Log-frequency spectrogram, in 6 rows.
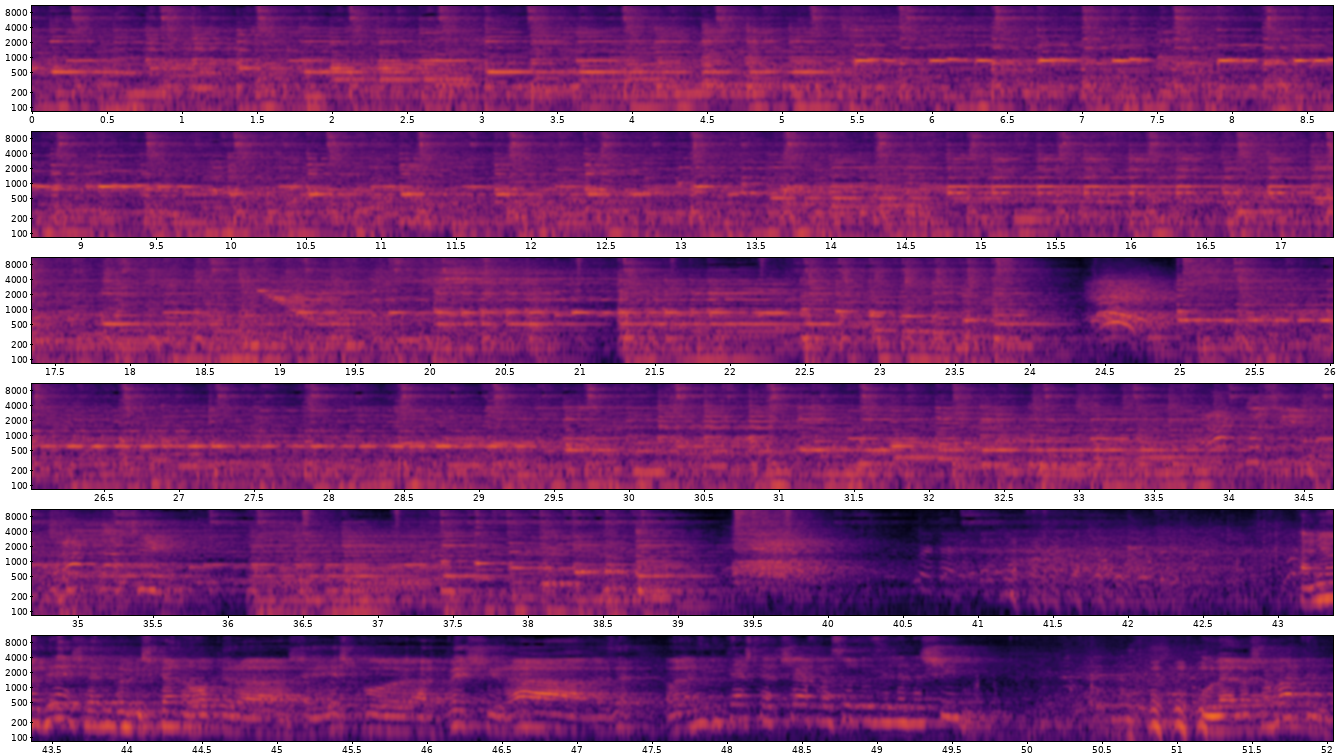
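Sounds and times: boogie-woogie piano bass and drums: 0.0s - 24.3s, 25.0s - 39.2s.

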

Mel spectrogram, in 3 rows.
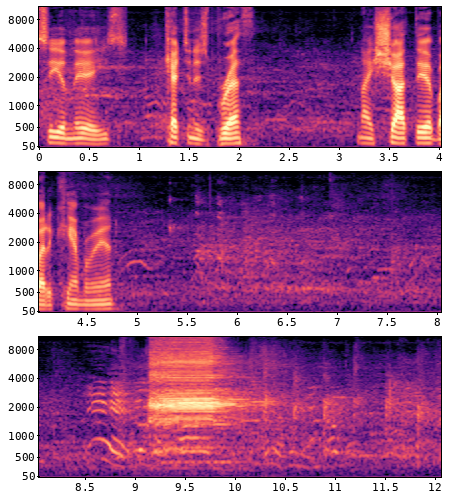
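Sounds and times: gymnasium buzzer: 9.1s - 10.4s.

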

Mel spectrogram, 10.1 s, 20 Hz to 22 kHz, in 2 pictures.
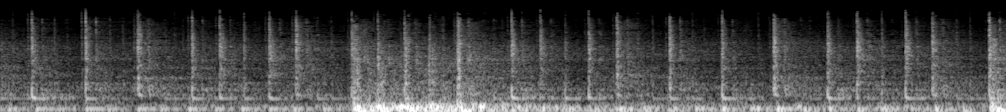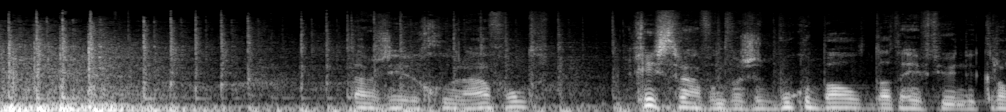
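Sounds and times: crisp percussive ticks: 0.0s - 9.3s
drum and bass figure: 0.0s - 9.5s.

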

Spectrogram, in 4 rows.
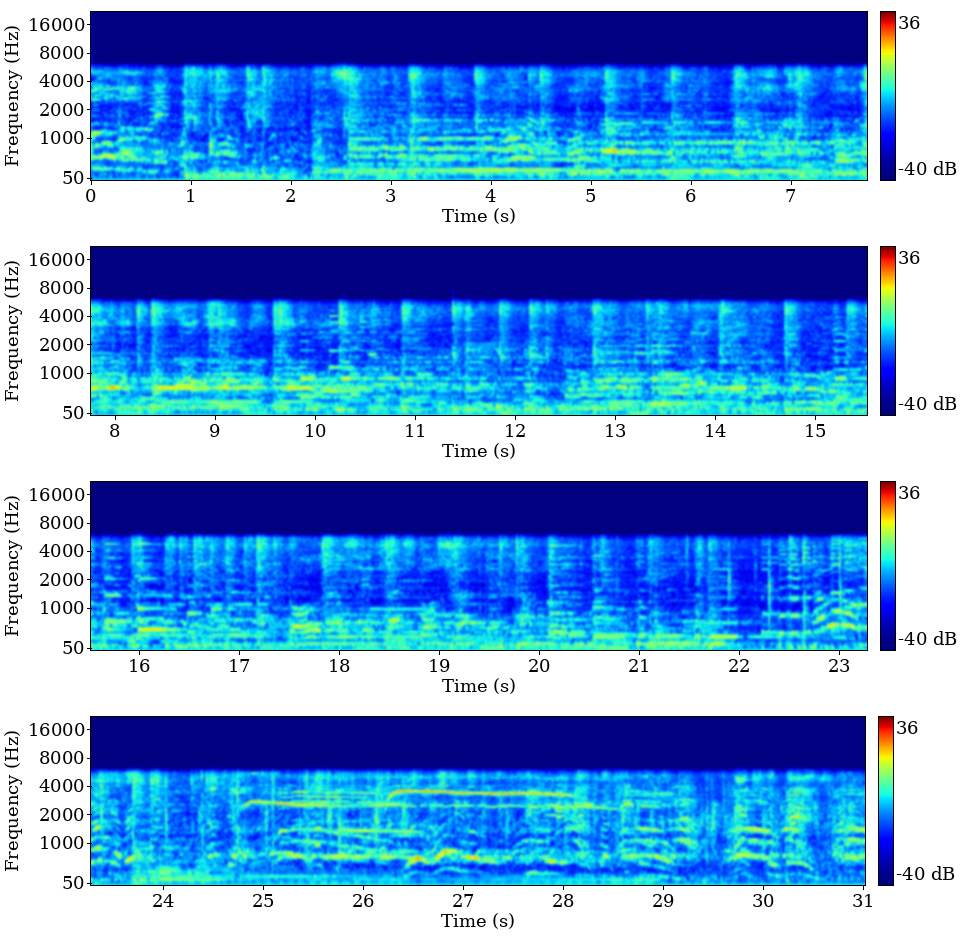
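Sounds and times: men singing together: 0.0s - 11.5s, 12.1s - 21.9s, 30.2s - 31.0s
acoustic guitar: 0.0s - 29.6s.

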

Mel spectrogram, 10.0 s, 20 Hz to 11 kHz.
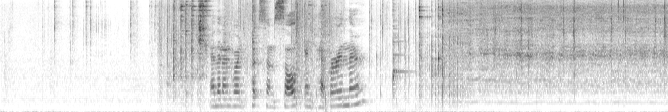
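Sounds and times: plastic bag crinkling: 0.0s - 6.2s.

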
